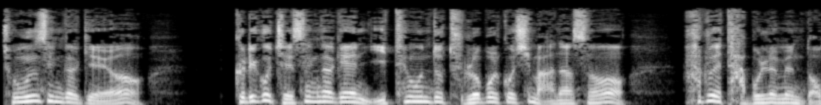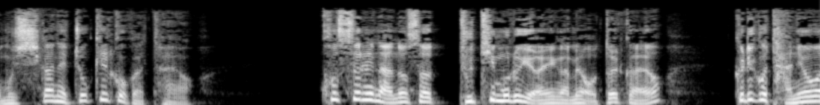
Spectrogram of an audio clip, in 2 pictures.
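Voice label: Korean, male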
